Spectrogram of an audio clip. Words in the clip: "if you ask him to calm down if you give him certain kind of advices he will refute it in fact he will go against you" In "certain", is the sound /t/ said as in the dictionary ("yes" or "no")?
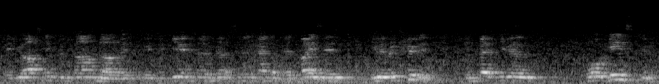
no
